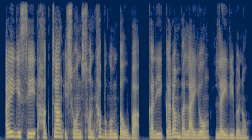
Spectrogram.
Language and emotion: Manipuri, neutral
